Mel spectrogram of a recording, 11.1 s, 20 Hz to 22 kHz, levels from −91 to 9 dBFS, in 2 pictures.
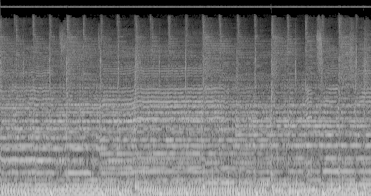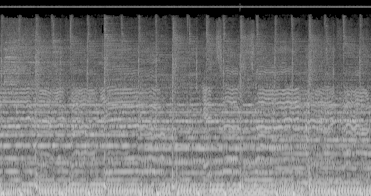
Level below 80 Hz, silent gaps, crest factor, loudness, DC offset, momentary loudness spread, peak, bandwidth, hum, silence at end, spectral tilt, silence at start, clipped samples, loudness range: -20 dBFS; none; 12 dB; -14 LUFS; under 0.1%; 1 LU; -2 dBFS; over 20 kHz; none; 0 s; -4.5 dB/octave; 0 s; under 0.1%; 0 LU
